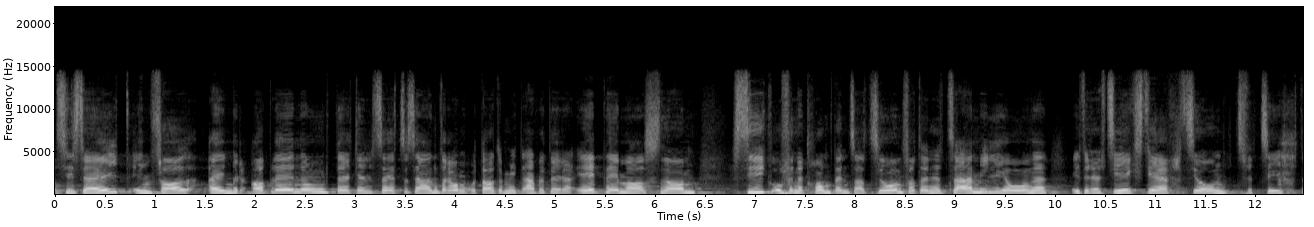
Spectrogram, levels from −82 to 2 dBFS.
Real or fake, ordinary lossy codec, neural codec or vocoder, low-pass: fake; AAC, 96 kbps; codec, 32 kHz, 1.9 kbps, SNAC; 14.4 kHz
